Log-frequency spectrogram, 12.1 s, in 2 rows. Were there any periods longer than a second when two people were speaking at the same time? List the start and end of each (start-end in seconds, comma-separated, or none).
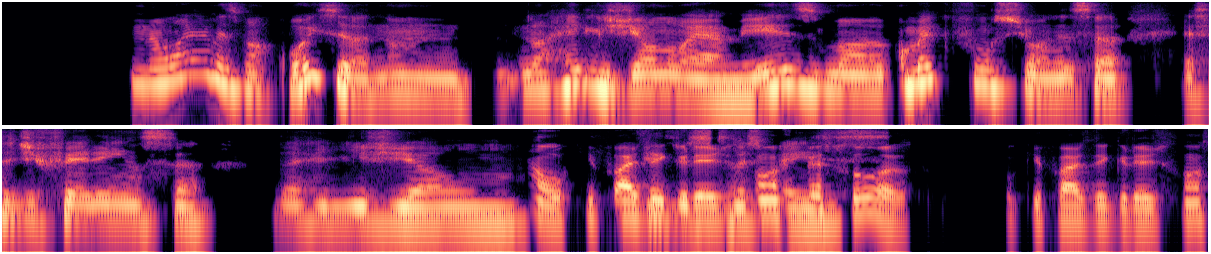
9.2-10.5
